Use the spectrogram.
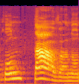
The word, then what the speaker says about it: contavano: Pronúncia forte nesse tá, non contavano, não é non contavano, é non contavano, non contavano. Loro non contavano. Normalmente, quando se trata de loro, eles, a sílaba tônica, ou seja, a sílaba forte, é na segunda do verbo.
